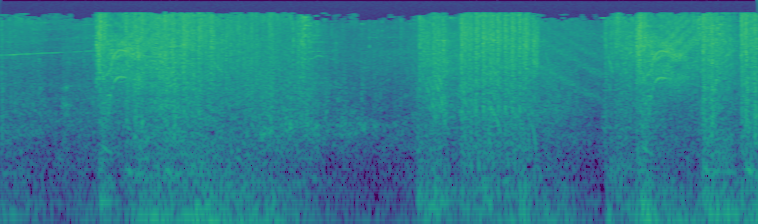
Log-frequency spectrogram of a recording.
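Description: Explosions boom loudly with deep rumbling.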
